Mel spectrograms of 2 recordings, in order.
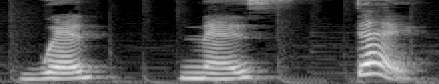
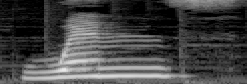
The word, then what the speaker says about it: Wednesday: I mean, I know this one really does seem like you should be pronouncing 3 syllables. It's very clear. Wednesday. But no. We've got 2 syllables there, and that D is a silent letter.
